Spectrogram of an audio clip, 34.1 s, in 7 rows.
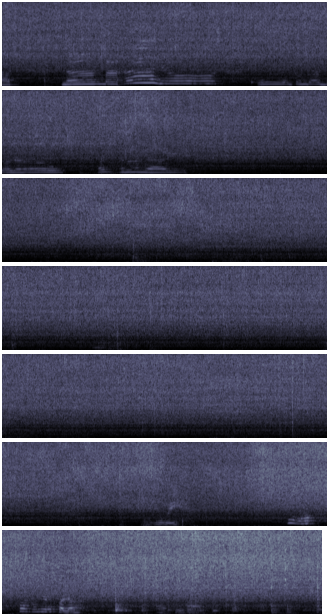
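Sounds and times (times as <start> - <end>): vegetables sizzling in oil: 0.0 - 34.0
spatula knocking and scraping pot: 30.6 - 34.0.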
